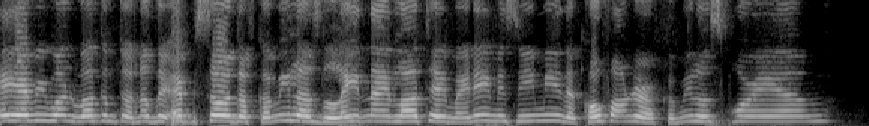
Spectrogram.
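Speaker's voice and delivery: very fast rushed delivery. The host opening a podcast episode and introducing herself, speaking very fast. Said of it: "Why you speak so fast?".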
